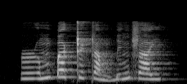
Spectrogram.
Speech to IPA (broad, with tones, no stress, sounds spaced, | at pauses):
ɹ ə˧˥ m ɓ a˦˥ k̚ ʈ e˧˥ ʈ a˨˩ m ɓ e˧˥ ŋ ʂ a˧ j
